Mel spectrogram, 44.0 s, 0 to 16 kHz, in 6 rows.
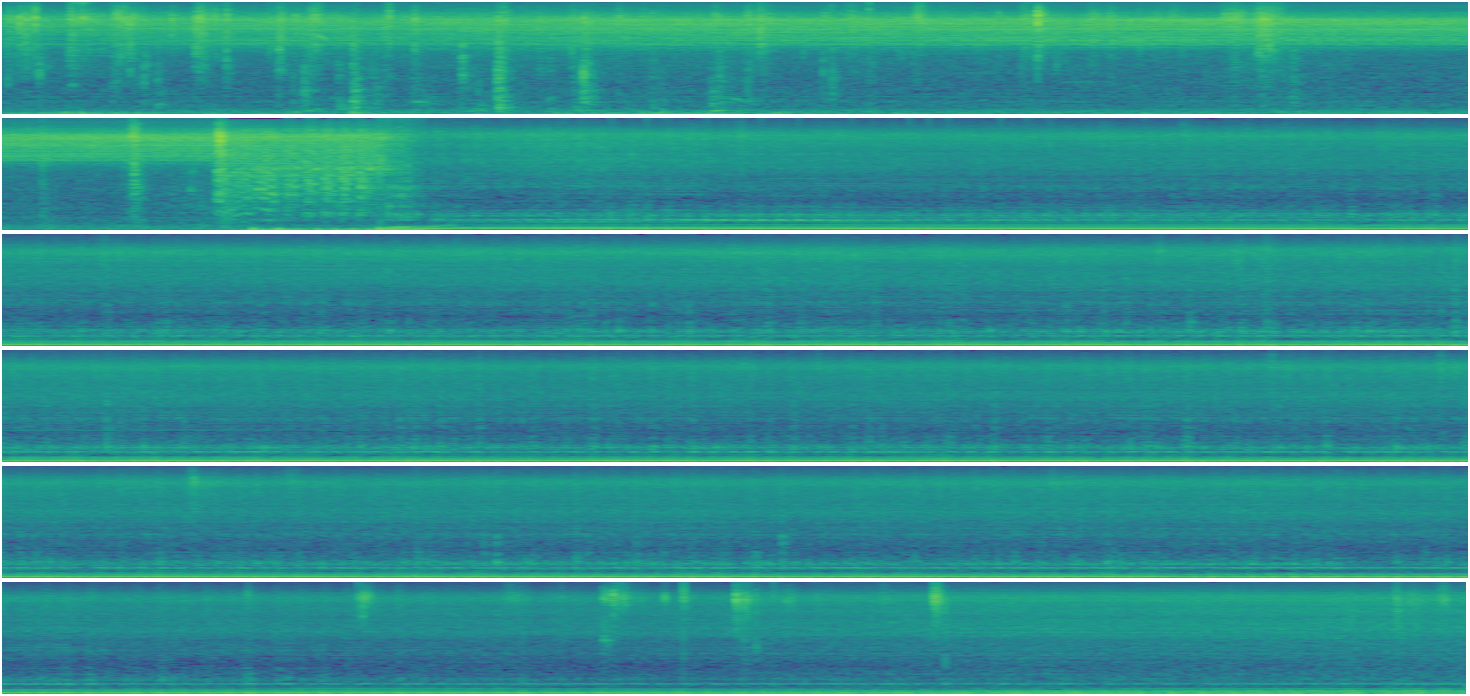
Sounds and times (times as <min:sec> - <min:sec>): Car: 0:00.0 - 0:43.9.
